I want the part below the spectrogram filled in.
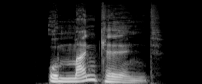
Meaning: present participle of ummanteln
- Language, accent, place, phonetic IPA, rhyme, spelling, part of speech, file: German, Germany, Berlin, [ʊmˈmantl̩nt], -antl̩nt, ummantelnd, verb, De-ummantelnd.ogg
